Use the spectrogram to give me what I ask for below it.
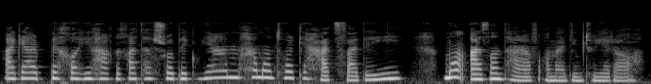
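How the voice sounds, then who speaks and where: A woman's voice: sits high, darkish tone, muffled recording, pitched above the performer's own voice. A woman voicing a cheerful, polite young male hobbit who speaks in an easygoing way. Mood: candid.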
